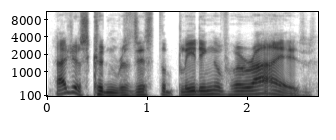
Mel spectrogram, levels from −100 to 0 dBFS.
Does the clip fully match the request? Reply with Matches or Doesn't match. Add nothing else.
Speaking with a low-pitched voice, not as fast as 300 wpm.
Matches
